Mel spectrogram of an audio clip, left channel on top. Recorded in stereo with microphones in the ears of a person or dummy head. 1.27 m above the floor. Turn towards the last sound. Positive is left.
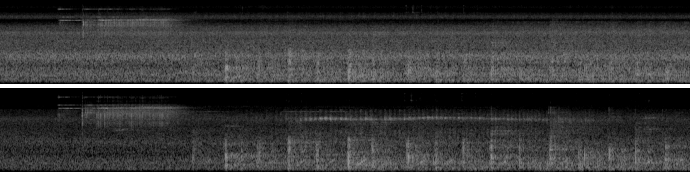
turn(degrees=-70)  # may be behind; listen again after turning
